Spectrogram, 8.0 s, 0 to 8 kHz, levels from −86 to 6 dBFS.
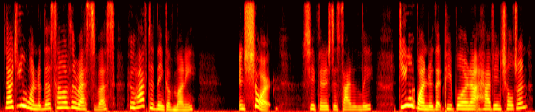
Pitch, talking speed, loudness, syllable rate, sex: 275 Hz, 225 wpm, -18 LUFS, 7.3 syllables/s, female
